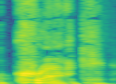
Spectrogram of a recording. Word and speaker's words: craic: It's more about what they call, and this is the problem, it's more about what they call crack. But it's an old Irish word. It's spelled C-R-A-I-C.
